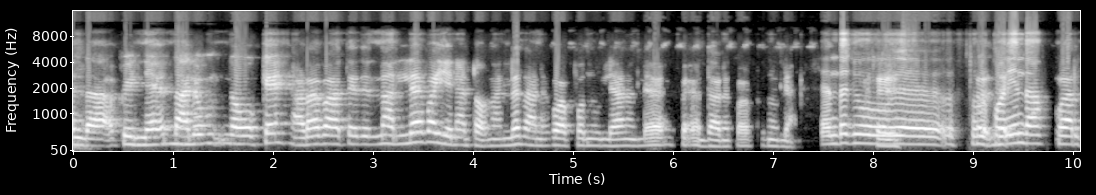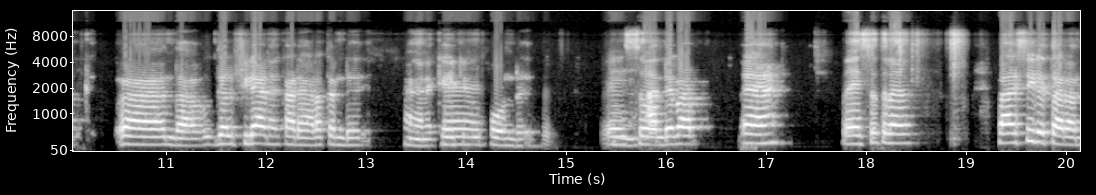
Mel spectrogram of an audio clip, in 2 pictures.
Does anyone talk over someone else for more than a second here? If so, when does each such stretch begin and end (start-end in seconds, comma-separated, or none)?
none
